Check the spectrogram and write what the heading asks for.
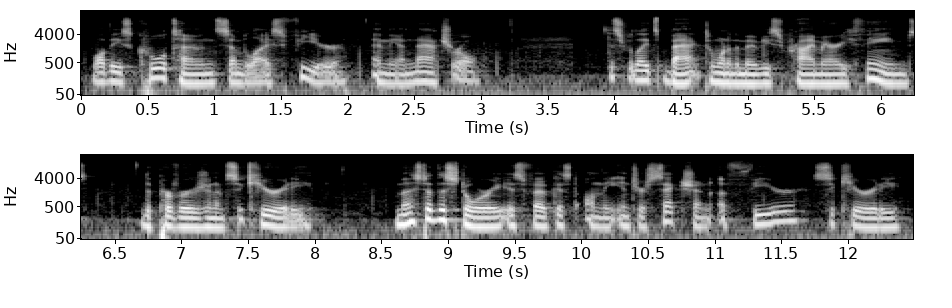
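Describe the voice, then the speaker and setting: Narrating a scripted video essay, this man has an average male pitch and audible vocal fry. His explanations are measured, with every point laid out plainly, and slight background noise can be heard.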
